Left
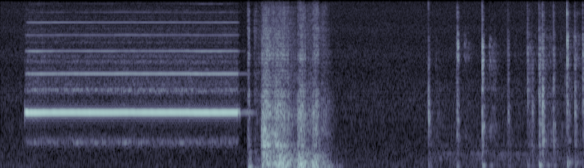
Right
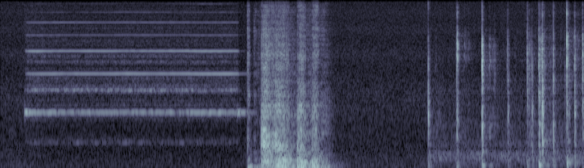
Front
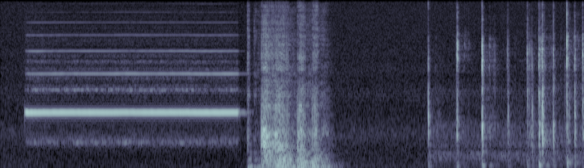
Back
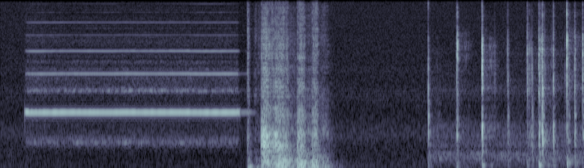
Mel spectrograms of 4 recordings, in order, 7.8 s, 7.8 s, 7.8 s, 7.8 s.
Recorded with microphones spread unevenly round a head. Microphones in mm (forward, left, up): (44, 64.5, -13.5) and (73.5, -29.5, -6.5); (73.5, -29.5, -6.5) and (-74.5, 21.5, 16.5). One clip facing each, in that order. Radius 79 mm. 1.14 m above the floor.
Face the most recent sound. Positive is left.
turn(degrees=-120)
